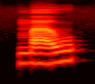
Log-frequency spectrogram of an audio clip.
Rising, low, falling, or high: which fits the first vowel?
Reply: rising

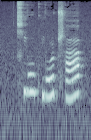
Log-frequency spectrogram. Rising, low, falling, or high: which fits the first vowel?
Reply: high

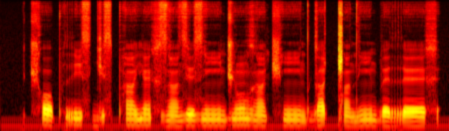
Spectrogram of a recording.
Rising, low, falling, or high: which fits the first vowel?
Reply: falling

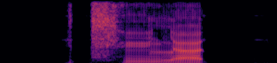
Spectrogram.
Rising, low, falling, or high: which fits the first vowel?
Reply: high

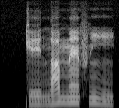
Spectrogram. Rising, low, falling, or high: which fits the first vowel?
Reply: low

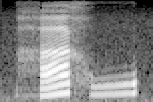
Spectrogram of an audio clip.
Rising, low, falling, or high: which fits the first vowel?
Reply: rising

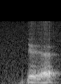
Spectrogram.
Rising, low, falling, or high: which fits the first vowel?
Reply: low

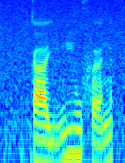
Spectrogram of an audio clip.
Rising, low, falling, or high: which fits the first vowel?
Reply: low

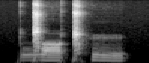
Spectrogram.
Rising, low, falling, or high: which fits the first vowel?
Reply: low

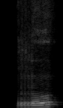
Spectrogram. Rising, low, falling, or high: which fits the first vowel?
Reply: rising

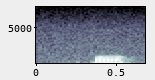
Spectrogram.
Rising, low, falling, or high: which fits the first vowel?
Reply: low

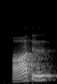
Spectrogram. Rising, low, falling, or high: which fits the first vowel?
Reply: rising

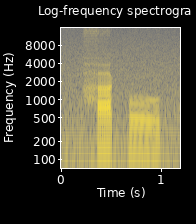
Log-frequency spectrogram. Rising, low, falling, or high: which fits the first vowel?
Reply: high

